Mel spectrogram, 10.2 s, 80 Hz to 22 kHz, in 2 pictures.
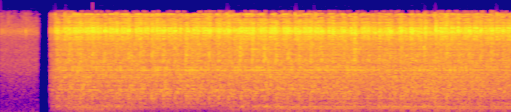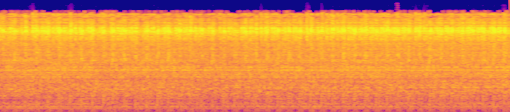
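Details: Curb-found Echo PB-403T two-stroke backpack leaf blower after carburetor cleaning and magneto reinstall, kill wire disconnected: short pull, engine catches into a steady high-pitched buzzing drone without stumbling; running, though owner still plans a new carburetor.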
